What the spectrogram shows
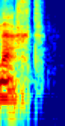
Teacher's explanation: So it's a voiceless velar fricative.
